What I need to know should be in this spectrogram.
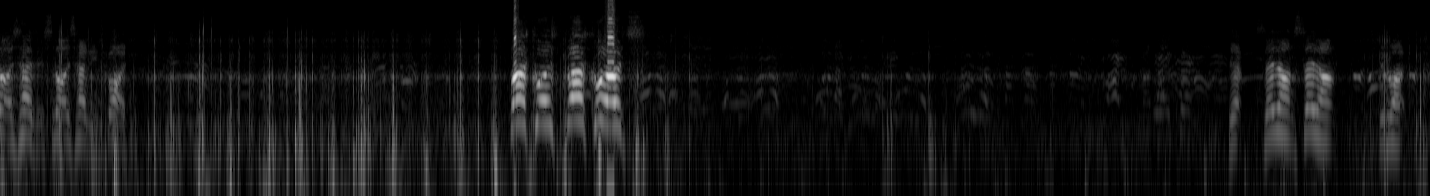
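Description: Young men shout loudly to each other outdoors.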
